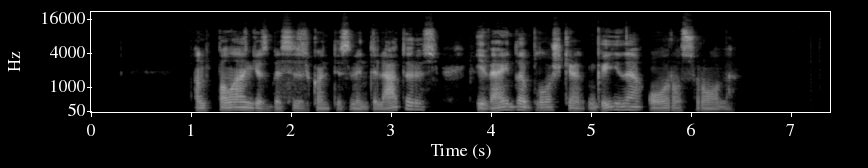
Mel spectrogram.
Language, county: Lithuanian, Kaunas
